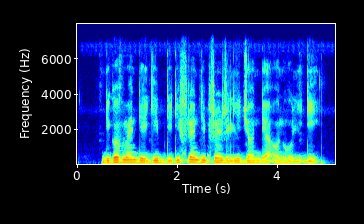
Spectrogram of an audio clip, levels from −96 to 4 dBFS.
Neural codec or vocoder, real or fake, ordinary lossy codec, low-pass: none; real; none; 7.2 kHz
